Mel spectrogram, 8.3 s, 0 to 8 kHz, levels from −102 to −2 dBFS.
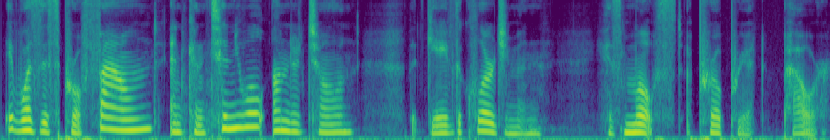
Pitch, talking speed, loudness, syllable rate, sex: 190 Hz, 110 wpm, -19 LUFS, 3.9 syllables/s, female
